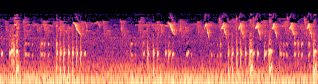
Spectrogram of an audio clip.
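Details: White-breasted waterhen calling at night, used as a lure for trapping: dense, overlapping harsh clucking notes with steady low tones, repeated rapidly and irregularly, mixed with sharp descending high chirps and constant low background rumble.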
